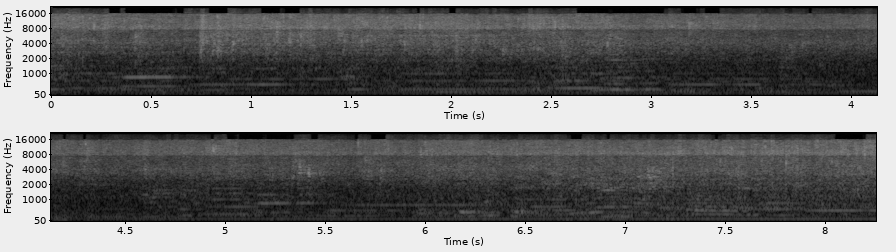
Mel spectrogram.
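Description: Tap water runs steadily over mushrooms being rinsed in a kitchen, a continuous close hiss and spatter lasting throughout.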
